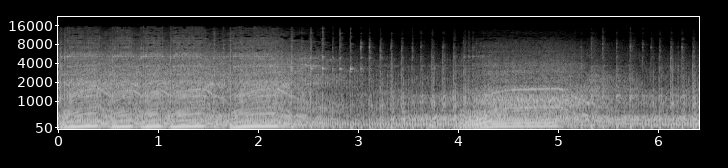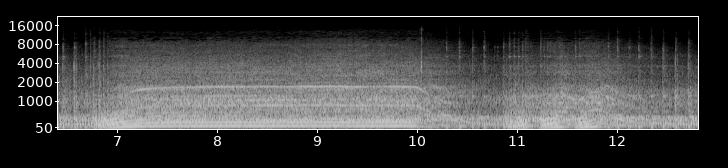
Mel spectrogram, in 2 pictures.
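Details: Stihl BR200 blower: it catches after a couple of pulls, revs cleanly and holds an even buzz between blips. Normal running.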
